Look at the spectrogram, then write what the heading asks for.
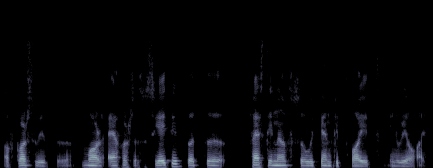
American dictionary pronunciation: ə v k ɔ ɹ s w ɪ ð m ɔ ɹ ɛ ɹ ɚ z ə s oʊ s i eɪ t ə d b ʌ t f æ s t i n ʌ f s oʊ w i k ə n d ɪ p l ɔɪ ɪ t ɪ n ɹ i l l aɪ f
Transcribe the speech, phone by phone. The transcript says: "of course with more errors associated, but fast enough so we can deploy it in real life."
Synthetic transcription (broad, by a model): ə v k ɔ ɹ s w ɪ ð m ɔ ɹ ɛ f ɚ s ə s oʊ s i eɪ t ə d b ʌ t f æ s t i n ʌ f s oʊ w i k ə n d ɪ p l ɔɪ ɪ t ɪ n ɹ i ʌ l aɪ f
